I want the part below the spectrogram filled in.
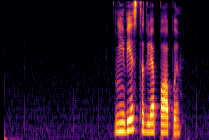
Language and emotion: Russian, neutral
